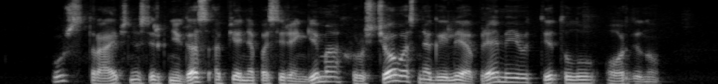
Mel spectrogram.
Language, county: Lithuanian, Klaipėda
